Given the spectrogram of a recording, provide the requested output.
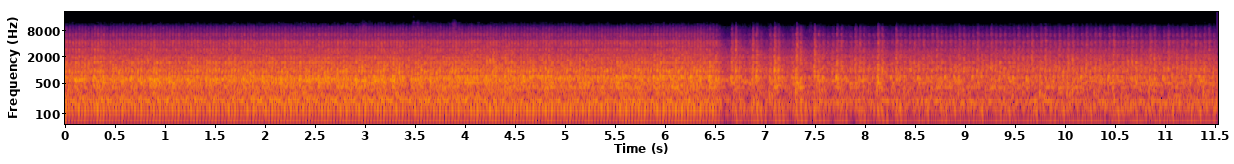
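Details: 1992 Dodge D350 Cummins diesel after sitting about 14 years, running after jumping the fuel shutdown solenoid and an ATF-filled new fuel filter: even diesel idle clatter, revs drop and settle; good pressures, not charging.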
